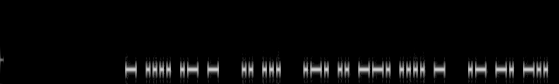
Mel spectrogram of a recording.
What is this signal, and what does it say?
Morse code, heard as a keyed tone, about 34 wpm, 700 Hz. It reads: THAT IS RIGHT AND
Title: Sentences from Top 1000 Words - Review Part 5 - 35wpm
